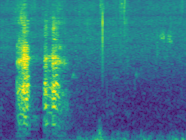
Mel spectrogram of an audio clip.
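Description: A large black female Kholmogory goose gives two loud, close honks in quick succession, followed by quieter low rustling and faint sounds.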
